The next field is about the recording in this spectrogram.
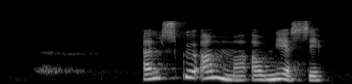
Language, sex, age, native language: Icelandic, male, 8, Icelandic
